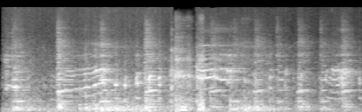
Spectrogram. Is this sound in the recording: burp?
no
